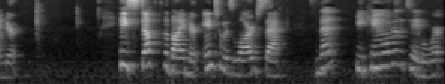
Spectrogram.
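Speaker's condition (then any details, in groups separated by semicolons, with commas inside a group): No condition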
